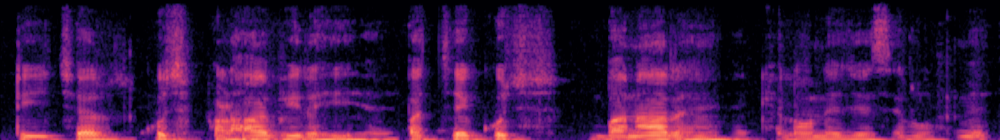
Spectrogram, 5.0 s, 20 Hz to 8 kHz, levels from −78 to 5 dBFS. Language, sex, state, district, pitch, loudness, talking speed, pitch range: Hindi, male, Uttar Pradesh, Muzaffarnagar, 95 Hz, -19 LUFS, 190 wpm, 85-105 Hz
